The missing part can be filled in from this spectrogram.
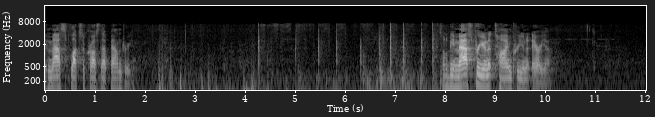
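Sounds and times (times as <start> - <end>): chalk tapping and scraping on chalkboard: 4.0 - 8.3.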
